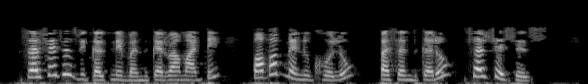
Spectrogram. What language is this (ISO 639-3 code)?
guj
